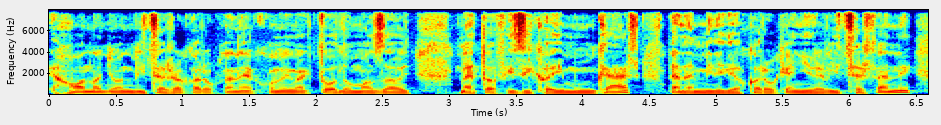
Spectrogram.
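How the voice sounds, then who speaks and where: Noticeable background noise sits under very fast speech with very even loudness and fairly even intonation. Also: man, medium pitch for a man. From Hungary. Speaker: radio host and rock musician. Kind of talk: interview.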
